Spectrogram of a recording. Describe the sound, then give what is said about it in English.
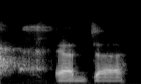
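A dog, Lamb Chop, whimpers briefly, then lets out two short barks in quick succession, with no talking around it. “And my dog Lamb Chop agrees.”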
